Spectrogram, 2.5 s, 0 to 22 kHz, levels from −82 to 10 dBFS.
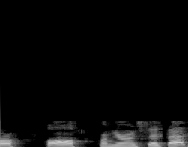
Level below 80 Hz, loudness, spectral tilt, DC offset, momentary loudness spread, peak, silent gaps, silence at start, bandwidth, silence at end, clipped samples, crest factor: -68 dBFS; -19 LUFS; -11 dB/octave; under 0.1%; 11 LU; -4 dBFS; 0.50-0.57 s; 0 s; 4 kHz; 0.05 s; under 0.1%; 14 dB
